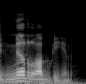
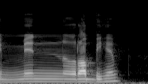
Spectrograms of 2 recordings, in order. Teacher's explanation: You say mir rabbihim. So you're combining the nun sakina with the ra.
